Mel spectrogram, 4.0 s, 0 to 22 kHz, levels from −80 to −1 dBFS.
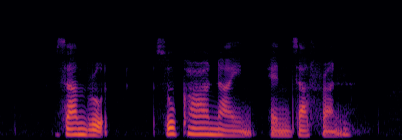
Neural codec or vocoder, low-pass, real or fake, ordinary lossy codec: none; 7.2 kHz; real; none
